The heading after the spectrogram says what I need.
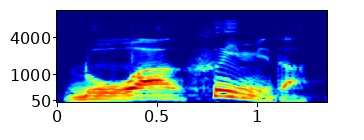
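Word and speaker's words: נֹחַ: 해당하는 히브리 단어가 레하흐입니다 로아라는 이름을 정확히 발음하면 로아흐입니다 로아 흐아 레하 댓글을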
